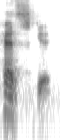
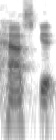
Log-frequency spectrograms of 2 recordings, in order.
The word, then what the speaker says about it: Heskett: Heskett. Heskett, I think I'm saying it right, not Haskett, because that would be with an A.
